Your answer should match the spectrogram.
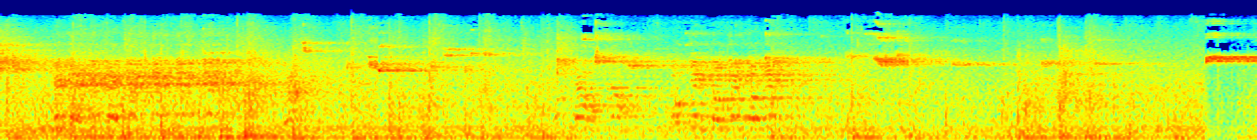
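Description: Basketball game on a hardwood gym floor: a ball bouncing, repeated short high squeaks of sneakers on the court, and indistinct players' voices.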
